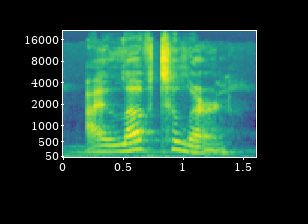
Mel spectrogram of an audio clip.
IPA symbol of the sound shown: tə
